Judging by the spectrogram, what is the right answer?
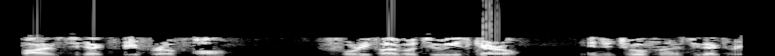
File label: FD Dpts VHF 156.240 Patch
